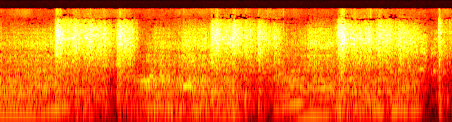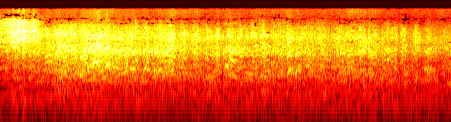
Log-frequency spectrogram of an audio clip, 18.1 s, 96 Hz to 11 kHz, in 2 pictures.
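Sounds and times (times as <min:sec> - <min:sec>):
bus engine rumbling as the bus pulls up and parks between two cars: 0:00.0 - 0:11.6
laughter: 0:03.0 - 0:09.0, 0:09.6 - 0:18.0.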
